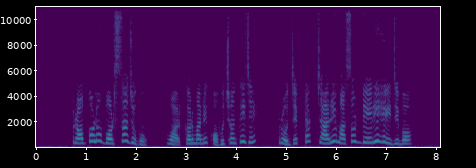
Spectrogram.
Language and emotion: Odia, sad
